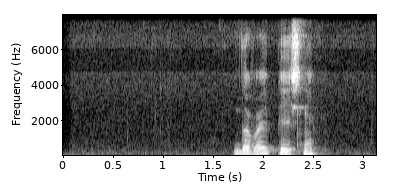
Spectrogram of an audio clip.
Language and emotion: Russian, neutral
